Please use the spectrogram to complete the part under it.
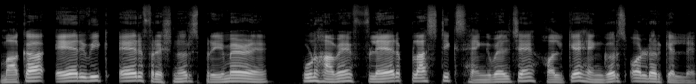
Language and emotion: Goan Konkani, neutral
